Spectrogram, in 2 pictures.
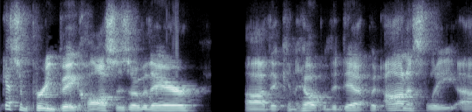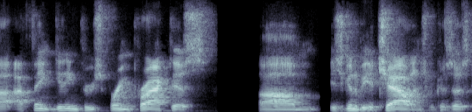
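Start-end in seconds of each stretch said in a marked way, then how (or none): none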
